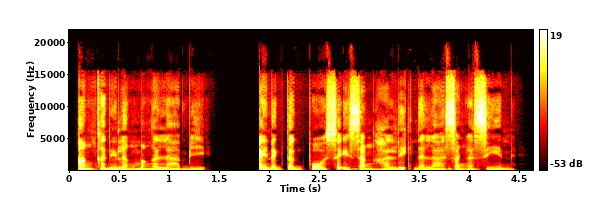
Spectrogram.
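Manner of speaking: plain reading voice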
